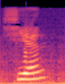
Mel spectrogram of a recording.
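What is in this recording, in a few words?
"xian", Mandarin pinyin, second tone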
